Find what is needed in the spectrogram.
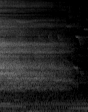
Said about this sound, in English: Really slow, taking in all the wonderful, beautiful air, and breathe it out.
